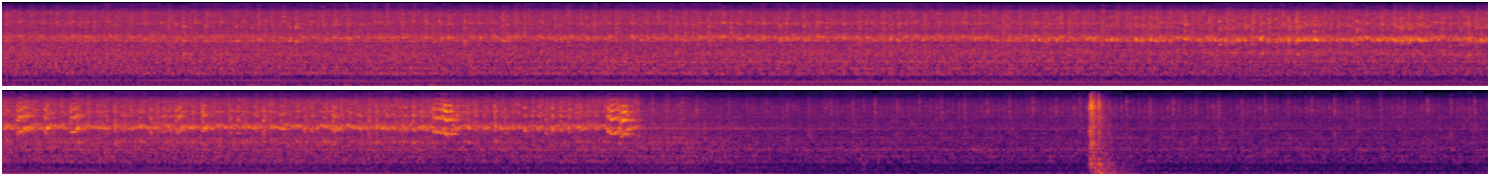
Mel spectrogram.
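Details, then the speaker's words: Cold morning start with the auto choke struggling: steady high squeal over the idle for about ten seconds, then fading; owner suspects a slipping hydraulic belt needing tightening, unconfirmed. "it also sounds like the hydraulic belt is slipping a bit probably needs tightening up but I don't think I've got the tools to do that so it goes away after a bit I'll be fine"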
